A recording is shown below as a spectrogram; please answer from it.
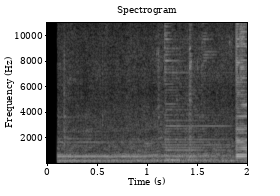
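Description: Acoustic guitar played live: chords ringing on in sustained notes, with a new strum near the end.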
